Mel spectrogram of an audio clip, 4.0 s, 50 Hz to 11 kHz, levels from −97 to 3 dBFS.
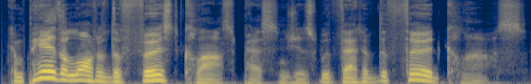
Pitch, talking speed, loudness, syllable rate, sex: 115 Hz, 210 wpm, -17 LUFS, 4.7 syllables/s, male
